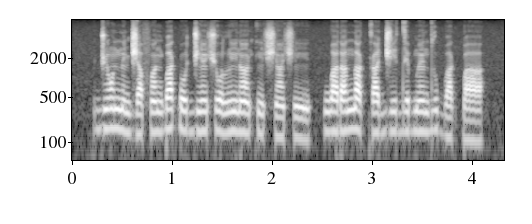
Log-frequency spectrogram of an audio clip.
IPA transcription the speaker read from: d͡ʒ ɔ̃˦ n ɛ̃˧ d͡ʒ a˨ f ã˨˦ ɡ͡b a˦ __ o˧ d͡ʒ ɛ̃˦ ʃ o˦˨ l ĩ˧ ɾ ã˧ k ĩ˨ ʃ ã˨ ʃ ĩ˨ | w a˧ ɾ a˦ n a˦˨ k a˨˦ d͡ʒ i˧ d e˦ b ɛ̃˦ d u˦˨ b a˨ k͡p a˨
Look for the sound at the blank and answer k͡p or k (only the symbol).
k͡p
